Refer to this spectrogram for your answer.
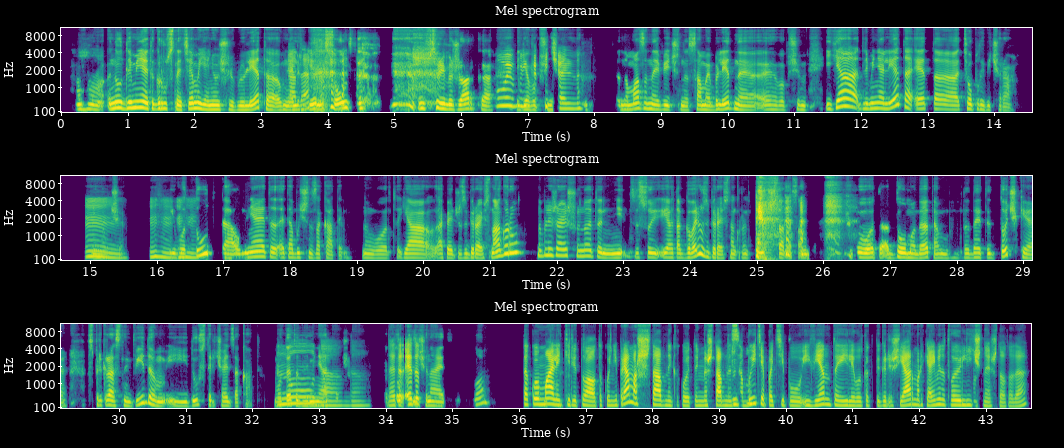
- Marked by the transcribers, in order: laugh; chuckle; laughing while speaking: "всё"; laugh
- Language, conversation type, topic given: Russian, podcast, Как вы отмечаете смену времён года на природе?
